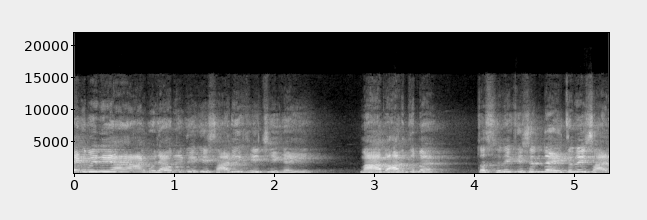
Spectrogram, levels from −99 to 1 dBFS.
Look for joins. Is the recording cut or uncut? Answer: cut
